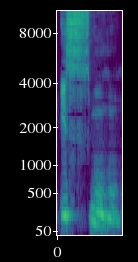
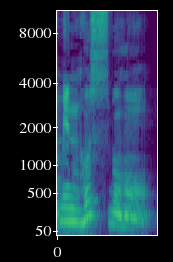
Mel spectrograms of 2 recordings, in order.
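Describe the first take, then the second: First: The word begins with an audible i vowel. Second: The opening vowel is dropped, joined to the word before. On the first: "kalau kita mau ibtidak dari sini menjadi ismuhu" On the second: "kalau kita mau wasol di sini ... hamzah wasolnya nggak dibaca"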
